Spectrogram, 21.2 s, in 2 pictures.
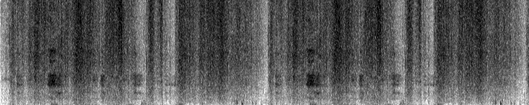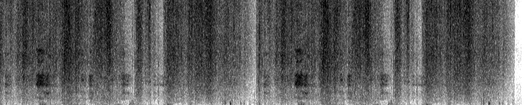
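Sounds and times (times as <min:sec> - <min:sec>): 
person running in the woods: 0:00.0 - 0:20.9.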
